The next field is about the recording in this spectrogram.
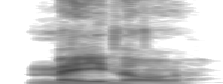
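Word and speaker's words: Mainoo: But it's pronounced Mayno. Mayno. Did I get it right? By the way, Mayno.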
